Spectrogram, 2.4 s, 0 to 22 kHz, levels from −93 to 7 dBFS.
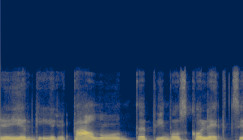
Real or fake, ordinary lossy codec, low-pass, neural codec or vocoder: fake; Opus, 32 kbps; 10.8 kHz; codec, 32 kHz, 1.9 kbps, SNAC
